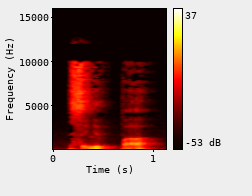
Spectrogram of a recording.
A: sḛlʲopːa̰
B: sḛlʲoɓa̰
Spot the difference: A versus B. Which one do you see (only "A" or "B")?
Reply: A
